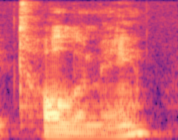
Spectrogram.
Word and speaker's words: Ptolemy: we're looking at claudius ptolemy a lot of people when they first see his name try to pronounce the p and we never pronounce the p when we say ptolemy he was a greek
